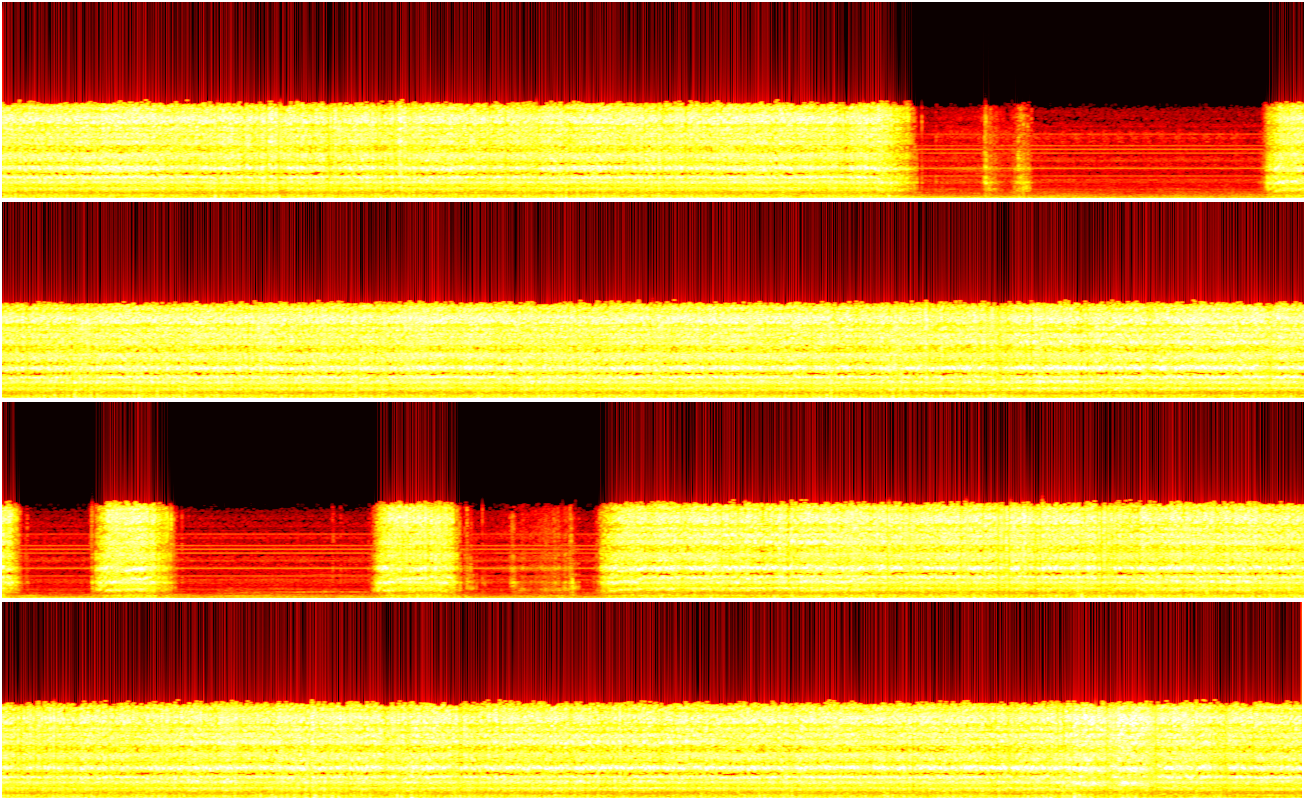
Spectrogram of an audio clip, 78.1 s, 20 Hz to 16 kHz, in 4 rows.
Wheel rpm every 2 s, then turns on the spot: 220, 230, 230, 220, 220, 220, 140, 10, 0, 110, 210, 220, 220, 220, 220, 230, 220, 220, 230, 150, 70, 0, 90, 20, 190, 220, 230, 230, 210, 230, 220, 220, 230, 210, 230, 230, 230, 260, 240.
14-16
